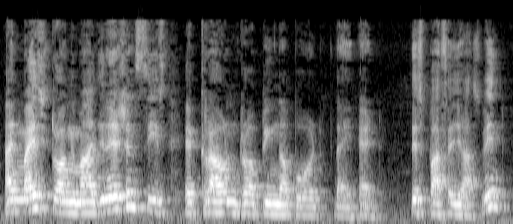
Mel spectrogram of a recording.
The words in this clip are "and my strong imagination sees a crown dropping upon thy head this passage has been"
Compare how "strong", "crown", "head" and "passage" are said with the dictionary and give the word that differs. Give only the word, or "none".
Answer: none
